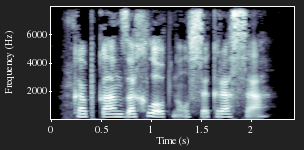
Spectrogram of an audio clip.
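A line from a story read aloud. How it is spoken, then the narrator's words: Satisfied growl. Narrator (Russian): Довольно прорычал Архаров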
